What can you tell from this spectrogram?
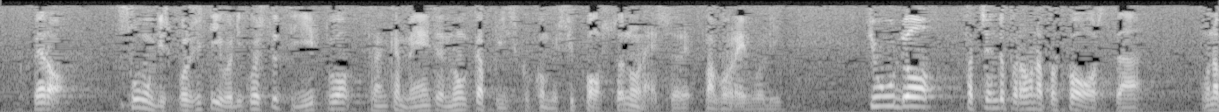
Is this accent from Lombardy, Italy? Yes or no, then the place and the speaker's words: no; Turin, Piedmont, Italy; io sinceramente da torinesi, per Torino non certo amministrata dal centrodestra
